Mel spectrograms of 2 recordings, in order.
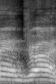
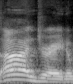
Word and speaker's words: Andrade: Brandon Adams nice tried Oh well it's not Andrade is it's Andre de witte pronounce it they family is Israelites I know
